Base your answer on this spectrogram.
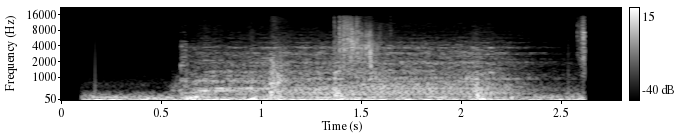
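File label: svernuli sheu, neck snapped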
